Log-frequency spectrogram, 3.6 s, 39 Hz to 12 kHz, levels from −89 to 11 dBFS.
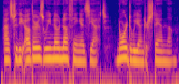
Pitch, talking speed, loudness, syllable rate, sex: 205 Hz, 235 wpm, -14 LUFS, 5.4 syllables/s, female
